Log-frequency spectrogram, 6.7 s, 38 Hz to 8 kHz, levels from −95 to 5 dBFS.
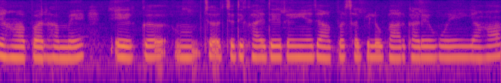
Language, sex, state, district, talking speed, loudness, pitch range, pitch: Hindi, female, Bihar, Bhagalpur, 180 wpm, -35 LUFS, 195-205 Hz, 200 Hz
